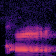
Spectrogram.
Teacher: you don't have this R sound, the rhotic sound in the end of the word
